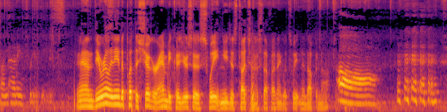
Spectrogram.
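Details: Adult speaker; normal voice.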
